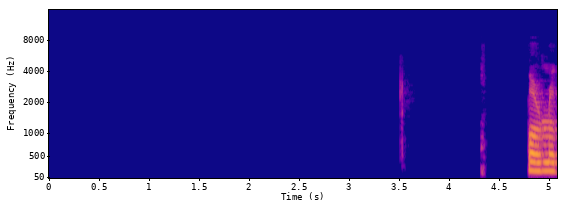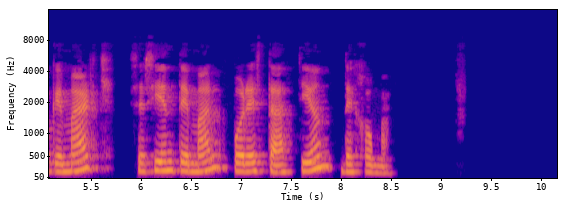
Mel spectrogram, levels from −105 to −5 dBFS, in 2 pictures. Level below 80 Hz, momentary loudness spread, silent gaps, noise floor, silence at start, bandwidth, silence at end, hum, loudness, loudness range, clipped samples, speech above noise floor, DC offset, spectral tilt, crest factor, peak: -84 dBFS; 11 LU; 5.73-5.88 s; under -90 dBFS; 4.8 s; 7.4 kHz; 1.65 s; none; -33 LUFS; 5 LU; under 0.1%; over 57 dB; under 0.1%; -5 dB/octave; 22 dB; -14 dBFS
